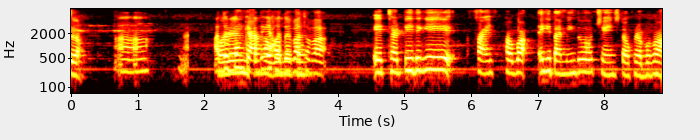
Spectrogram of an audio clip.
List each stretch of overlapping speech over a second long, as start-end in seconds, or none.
2.2-3.5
